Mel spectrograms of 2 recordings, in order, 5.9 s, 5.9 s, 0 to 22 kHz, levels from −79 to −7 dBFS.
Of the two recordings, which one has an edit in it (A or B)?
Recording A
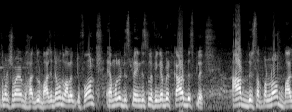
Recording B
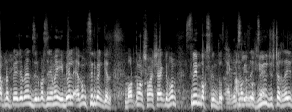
B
